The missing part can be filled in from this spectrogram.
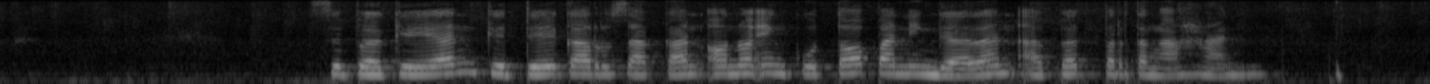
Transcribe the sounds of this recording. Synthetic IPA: səb̥a̤ɡ̥a̤janɡ̥ə̤ɖ̥e̤kaɾusakanʔɔnɔʔɪŋkut̪ɔpaniŋɡalanʔa̰b̥a̤t̪̚pərt̪əŋaɦan

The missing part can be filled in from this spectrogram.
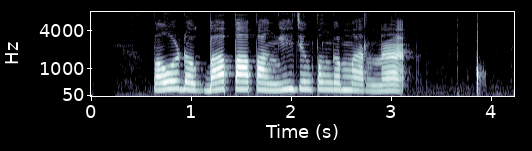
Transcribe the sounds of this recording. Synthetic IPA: pauldɔɡ̚bapapaŋɡɪhd͡ʒɨŋpəŋɡəmarna

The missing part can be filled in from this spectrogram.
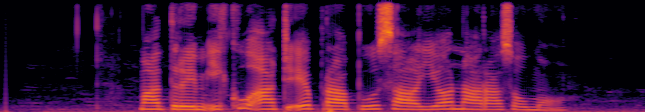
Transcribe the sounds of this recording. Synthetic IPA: mad̪̥ɾɪmikuaɖ̪̥i̤ʔepɾab̥ṳsalijɔnaɾasomɔ

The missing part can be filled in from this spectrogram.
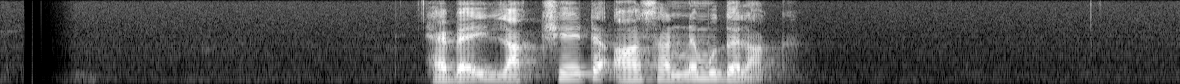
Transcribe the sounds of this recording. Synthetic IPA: hæbæjlakʂejəʈəʔaːsanːəmud̪əla̰k

